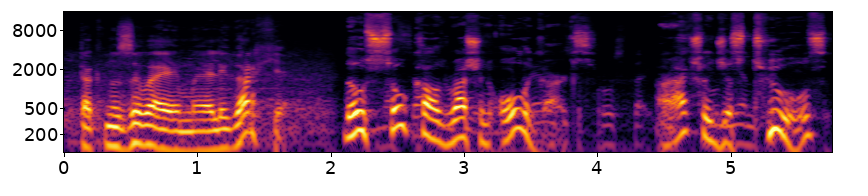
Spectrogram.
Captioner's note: speaking Alternate Language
